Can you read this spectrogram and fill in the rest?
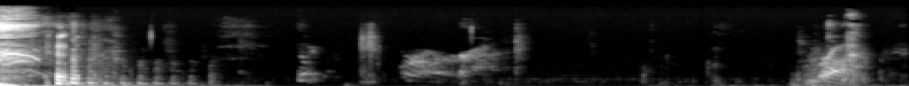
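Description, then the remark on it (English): A large male cat gives one loud, drawn-out meow, followed by a few soft rustles and small murmurs, then a short breathy snort near the end. “Don't meow at me like you want up and then snuff.”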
